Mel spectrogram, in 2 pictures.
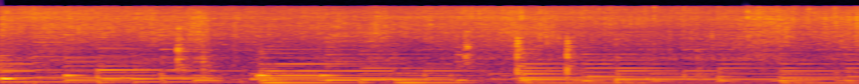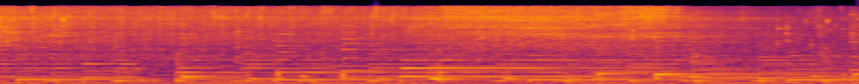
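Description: Diced vegetables frying and sizzling in oil in a pan as they are stirred with a spatula, with a few sharp utensil clicks in the first seconds. Background music with changing notes plays under it throughout.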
